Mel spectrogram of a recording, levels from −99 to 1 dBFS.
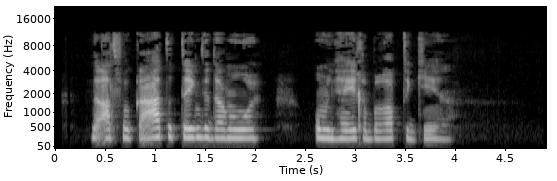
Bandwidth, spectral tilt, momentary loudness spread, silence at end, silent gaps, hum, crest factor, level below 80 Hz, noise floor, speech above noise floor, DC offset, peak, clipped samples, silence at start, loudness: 11.5 kHz; -3.5 dB/octave; 13 LU; 0.95 s; none; none; 22 dB; -84 dBFS; -81 dBFS; 50 dB; under 0.1%; -10 dBFS; under 0.1%; 0.4 s; -30 LUFS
